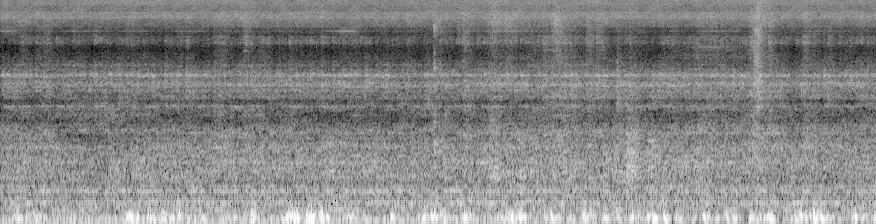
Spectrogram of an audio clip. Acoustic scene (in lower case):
elevator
